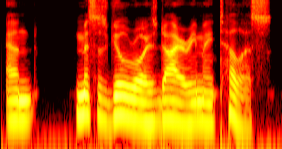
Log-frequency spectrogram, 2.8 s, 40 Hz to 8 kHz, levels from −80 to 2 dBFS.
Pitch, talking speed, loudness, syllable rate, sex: 110 Hz, 150 wpm, -18 LUFS, 4.0 syllables/s, male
